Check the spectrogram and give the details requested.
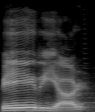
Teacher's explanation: பெரு என்பதில் ரு இருந்த ரு என்பது என்னவாக ஆகி இருக்கிறது ரி என திரிந்திருக்கிறது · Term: குற்றியல் இகரம்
